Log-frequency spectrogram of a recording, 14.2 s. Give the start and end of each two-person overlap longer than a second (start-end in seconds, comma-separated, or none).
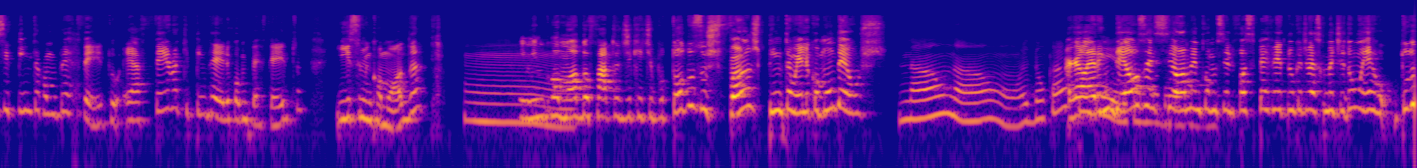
10.7-12.2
